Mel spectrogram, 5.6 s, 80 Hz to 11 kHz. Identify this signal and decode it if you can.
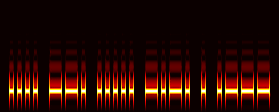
Morse code, heard as a keyed tone, about 15 wpm, 700 Hz. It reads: HG5CEJ
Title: DXCC-100 Call Signs - 6 Characters - Repeated 3x - 15wpm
